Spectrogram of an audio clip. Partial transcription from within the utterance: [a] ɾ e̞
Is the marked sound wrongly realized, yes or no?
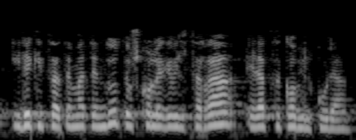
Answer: yes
